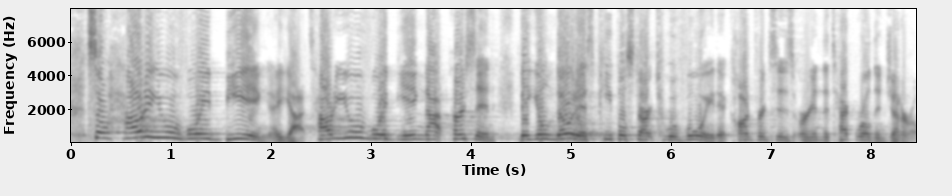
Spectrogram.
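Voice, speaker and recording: Loud and fairly quick, a woman talks with hardly any pauses at a fairly high pitch and very wide pitch swings. There is noticeable background noise. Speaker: tech conference speaker. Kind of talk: conference talk.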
